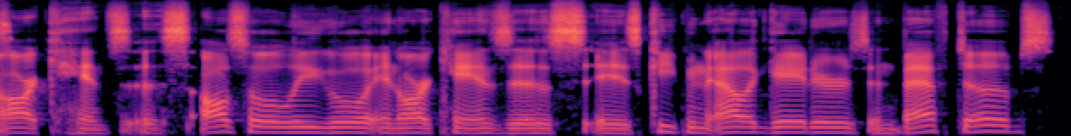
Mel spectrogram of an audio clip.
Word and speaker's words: Arkansas: State code strictly reinforces that Arkansas is pronounced one way and one way only, three syllables with the accent on the first and last syllable and a silent S at the end.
